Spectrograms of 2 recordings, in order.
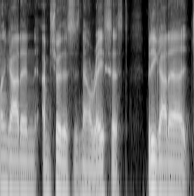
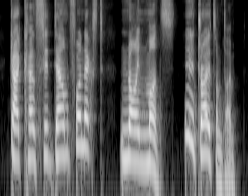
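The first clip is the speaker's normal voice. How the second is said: botched fake cockney accent, squeaky and very high-pitched; 12 semitones higher than usual. Speaker tells a joke story in a failed put-on accent. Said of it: "can't do the accent".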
